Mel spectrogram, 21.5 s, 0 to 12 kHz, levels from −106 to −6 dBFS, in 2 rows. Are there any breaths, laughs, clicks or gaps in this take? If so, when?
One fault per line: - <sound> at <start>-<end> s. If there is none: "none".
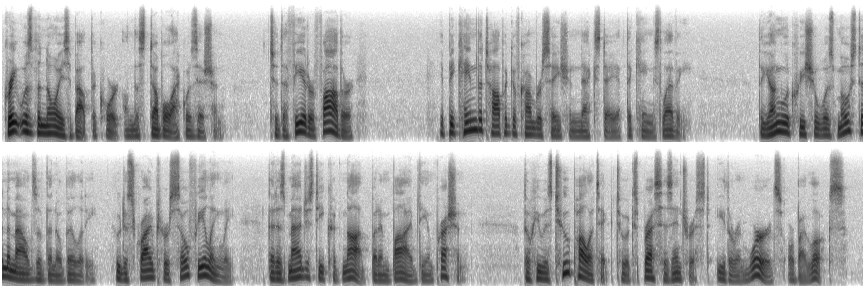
none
